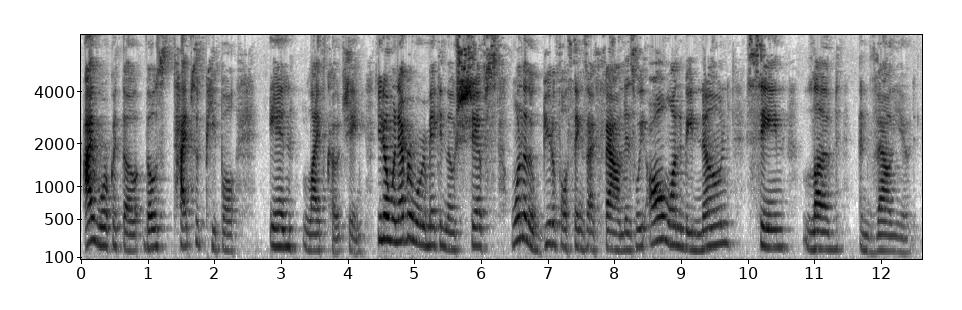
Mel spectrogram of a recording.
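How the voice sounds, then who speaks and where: A woman's voice: mid-range voice, lively intonation, a little slow. A middle-aged woman, a life coach, giving a conversational, encouraging faith talk with casual fillers.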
